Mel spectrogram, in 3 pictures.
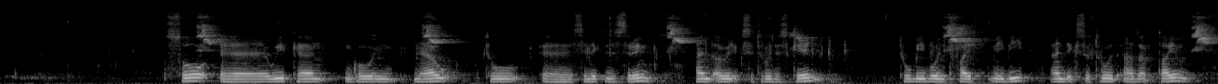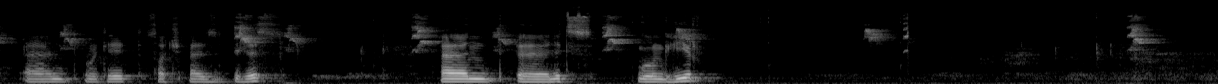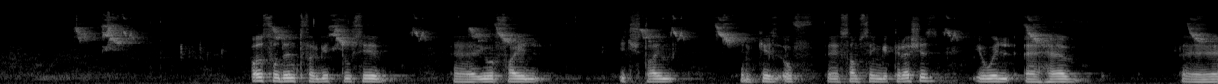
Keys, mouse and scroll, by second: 1.3 scroll down 2, 1.6-2.1 scroll up 1, 2.1 scroll up 3, 2.7 middle click, 3.5 middle click, 4.6-5.2 scroll up 1, 5.2-6.1 scroll up 3, 5.2 KP_1, 6.1 shift+middle click, 6.6-7.0 scroll up 2, 7.1 shift+middle click, 8.0 e, 10.7 e, 12.3 r, 26.2 click, 26.4 ctrl+s, 27.7 click, 28.8-29.3 scroll up 2, 29.9 click, 30.7 alt+a, 32.0 c.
